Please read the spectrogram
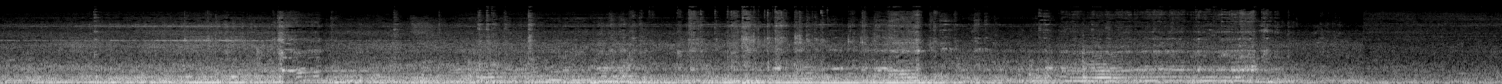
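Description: GVB Combino tram running past close by on curved street track, with a steady low motor hum and many sharp clicks from its wheels on the rails. It grows quieter about 13 seconds in as it moves off.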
